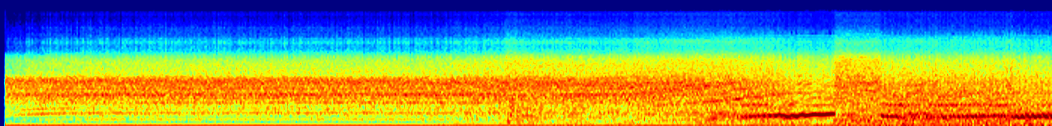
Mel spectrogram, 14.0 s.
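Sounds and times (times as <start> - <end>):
car engine humming: 0.0 - 14.0
fans rushing: 0.1 - 14.0.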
